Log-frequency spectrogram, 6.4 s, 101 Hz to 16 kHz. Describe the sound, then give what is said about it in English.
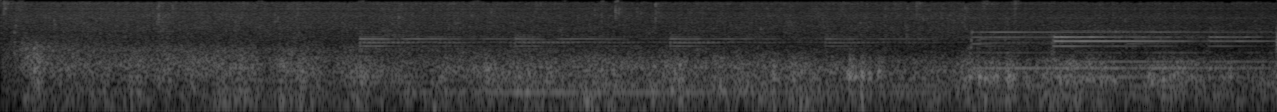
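Steady, dense rain pours down continuously, with a deep rumble of thunder rolling underneath. No one speaks, and the downpour stays at an even, fairly loud level throughout. “And the day of the 1500, it started to rain.”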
